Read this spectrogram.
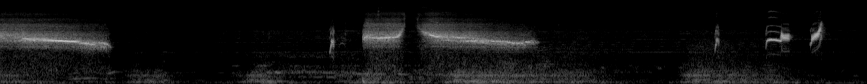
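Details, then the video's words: Blue-winged minla, a very tame bird, gives long sweet whistles that slide steadily down in pitch, each about a second long, separated by short sharp notes and quiet gaps. "Chim khướu lùn cánh xanh/ Lục Cánh Xanh"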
